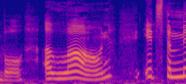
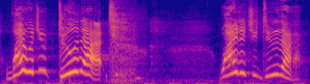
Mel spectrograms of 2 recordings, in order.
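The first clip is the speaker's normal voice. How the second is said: mock upset, loud, pitched-up yelling; 9 semitones higher, 6 dB louder than usual. Retelling own past outburst while upset: retelling own yelling. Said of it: "I'm actually yelling out loud".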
